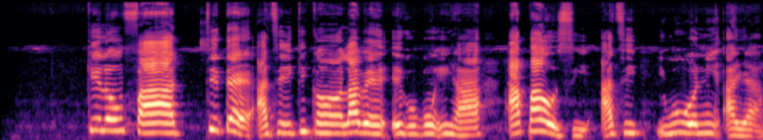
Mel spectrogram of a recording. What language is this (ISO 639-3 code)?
yor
